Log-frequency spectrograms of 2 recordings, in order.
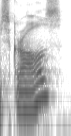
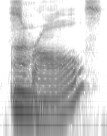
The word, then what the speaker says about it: Skrull: Kind of like skull, but Yeah, with an R. That's what Yeah. I'm saying. you're saying scrawl like a sprawl. Skrull.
